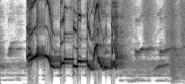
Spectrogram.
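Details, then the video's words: Morning ngeplong of an Oriental magpie-robin, a lure to make other magpie-robins answer; loud, ringing whistled phrases with quick downward and upward slurs, then a softer, thin trailing whistle. "Suara ngeplong Kacer di pagi hari, pancingan Kacer agar mau nyaut bunyi!!"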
